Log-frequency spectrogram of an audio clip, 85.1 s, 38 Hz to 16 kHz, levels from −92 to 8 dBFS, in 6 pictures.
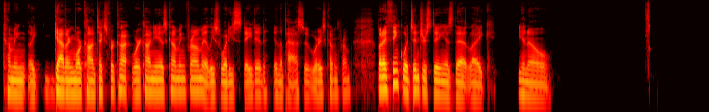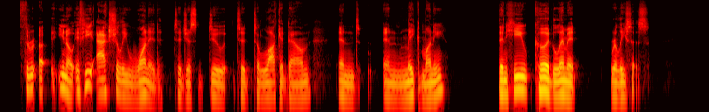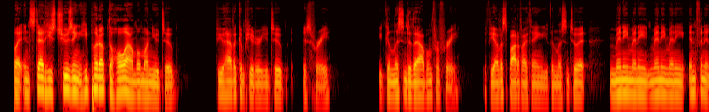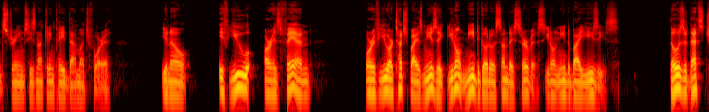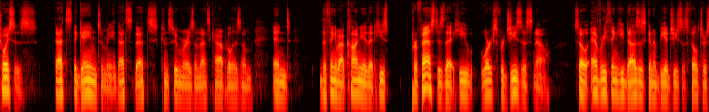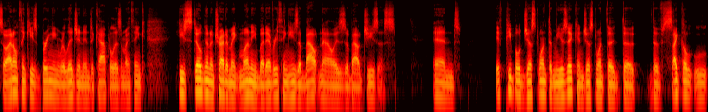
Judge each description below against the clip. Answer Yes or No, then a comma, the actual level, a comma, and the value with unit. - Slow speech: No, average, 160 wpm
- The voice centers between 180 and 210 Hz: No, low, 100 Hz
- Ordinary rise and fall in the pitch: Yes, average, 3.1 semitones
